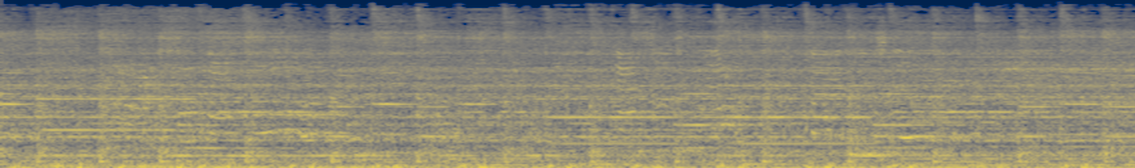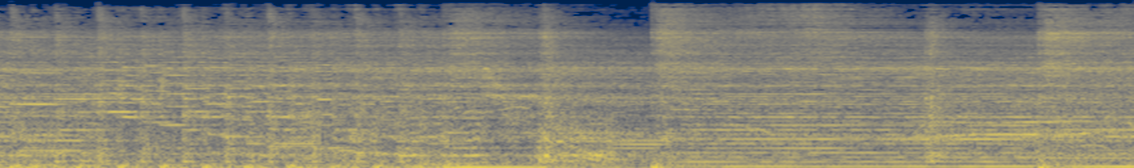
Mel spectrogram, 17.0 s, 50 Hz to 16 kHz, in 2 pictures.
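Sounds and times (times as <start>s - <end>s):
bass guitar: 0.0s - 17.0s
drums: 0.0s - 17.0s
electric guitar: 0.0s - 17.0s.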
